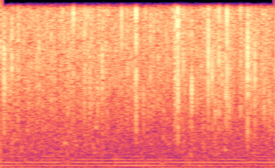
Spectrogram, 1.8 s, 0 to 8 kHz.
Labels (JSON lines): {"label": "biophony, midshipman", "recorder": "SoundTrap 500"}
